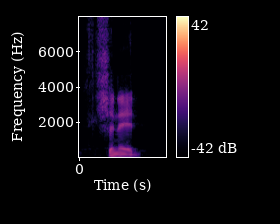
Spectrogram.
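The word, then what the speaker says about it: Sinéad: You can see her cage 40 bout, but also worth keeping a note, she fought Sinhead Kavanaugh, right? – Sinead. – That's how you say it over there. Yeah.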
